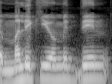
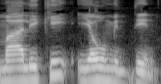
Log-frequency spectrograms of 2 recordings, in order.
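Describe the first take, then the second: First: ملک said short as malik; wrong vowel. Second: مالک with a long first a; correct vowel. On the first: Teacher imitates the wrong short vowel in ملک. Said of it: "غلط انداز سے". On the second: Teacher shows the correct long vowel in مالک. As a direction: lengthen the a in مالک. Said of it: "اسی طریقے سے پڑھنا ہے". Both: Shown as a demonstration.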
